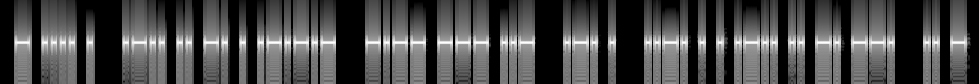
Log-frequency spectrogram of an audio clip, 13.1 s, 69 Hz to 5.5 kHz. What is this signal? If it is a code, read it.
Morse code, heard as a keyed tone, about 20 wpm, 600 Hz. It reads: THE LINE. YOU RE FEELING IT
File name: the old man and the sea / the old man and the sea part 1 20wpm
